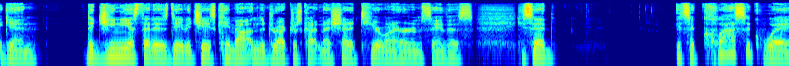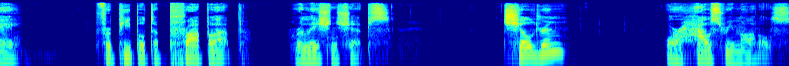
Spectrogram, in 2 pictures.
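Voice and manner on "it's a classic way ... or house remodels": slow, grand, very dramatic, theatrical delivery. Speaker quoting a director's commentary, saying it very dramatically. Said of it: "I'm saying it very dramatically".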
